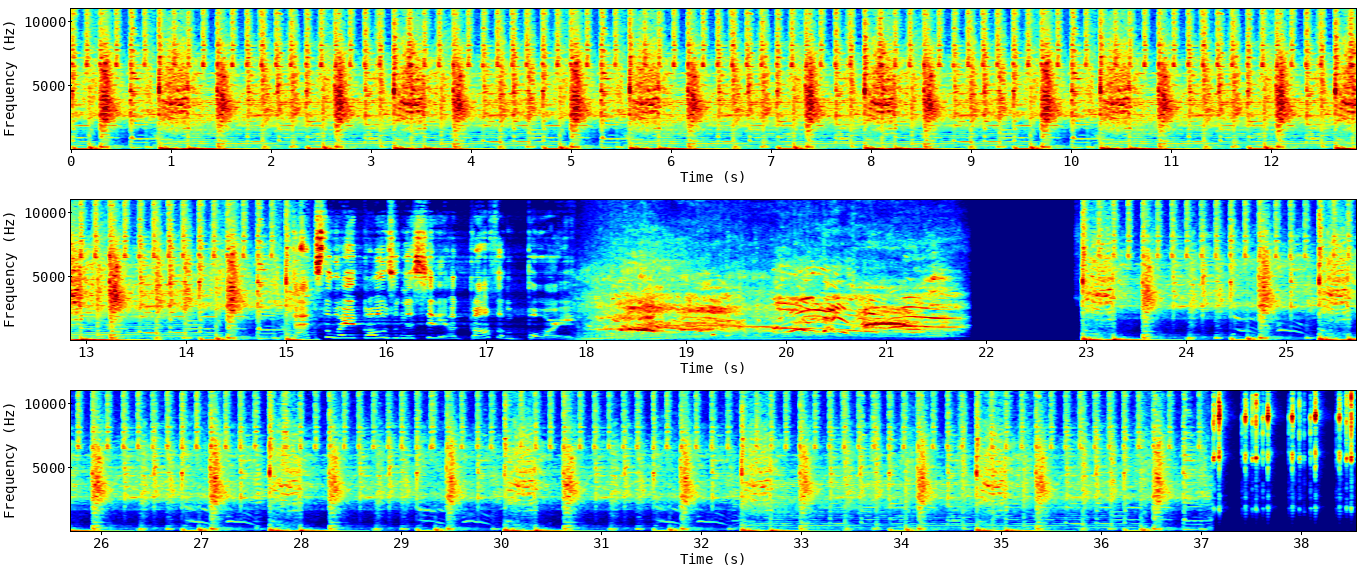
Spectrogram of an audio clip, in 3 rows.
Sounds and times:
Hip hop music: 0.0 - 18.8, 23.7 - 37.1.

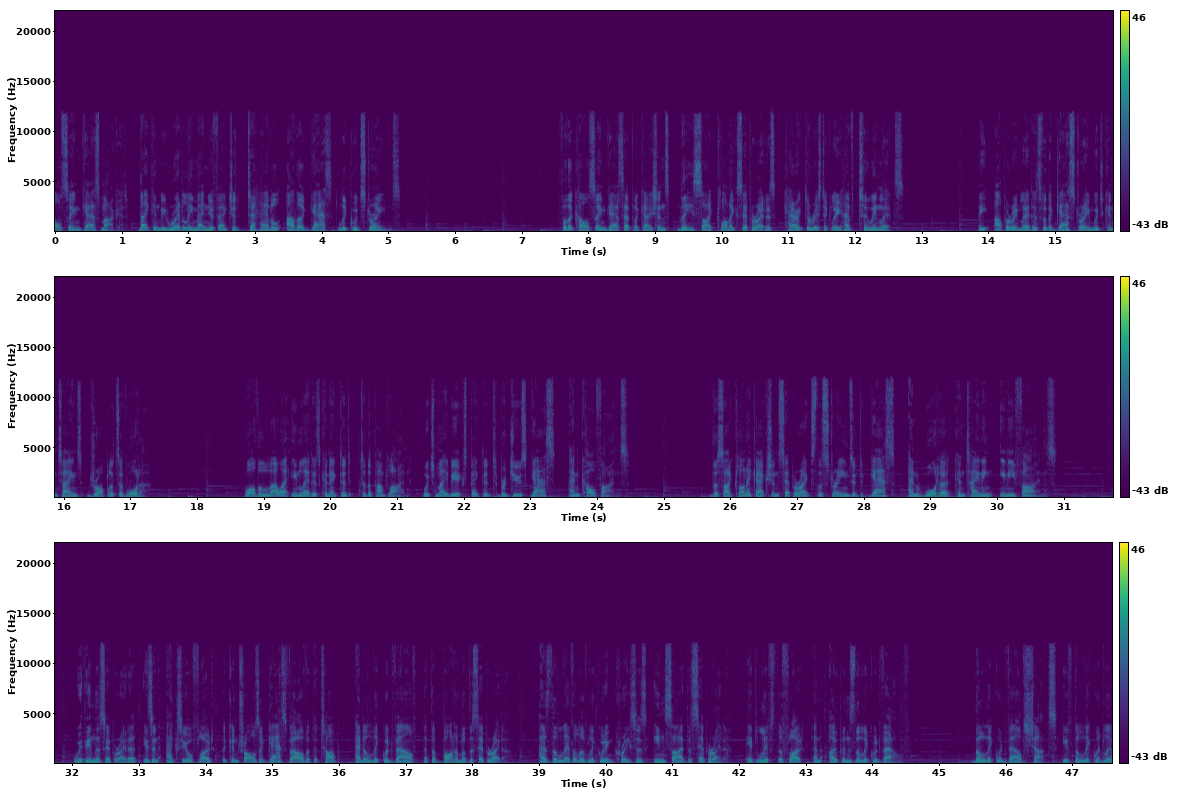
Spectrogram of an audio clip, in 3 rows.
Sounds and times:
Speech: 0.0 - 5.2, 7.6 - 12.8, 13.8 - 17.3, 18.7 - 24.5, 25.7 - 30.9, 32.0 - 44.6, 45.5 - 47.6
Music: 0.0 - 47.6.

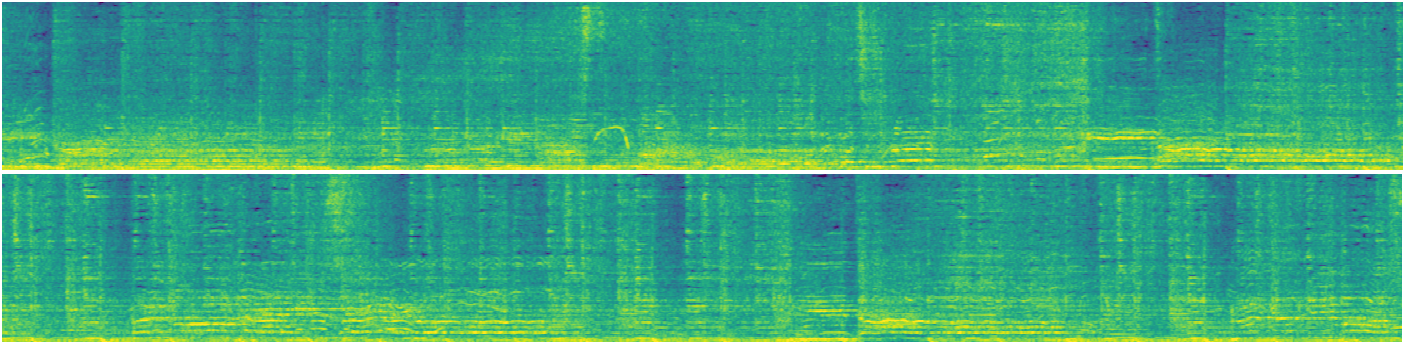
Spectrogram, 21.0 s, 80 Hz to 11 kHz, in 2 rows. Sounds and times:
Disco: 0.0 - 21.0.

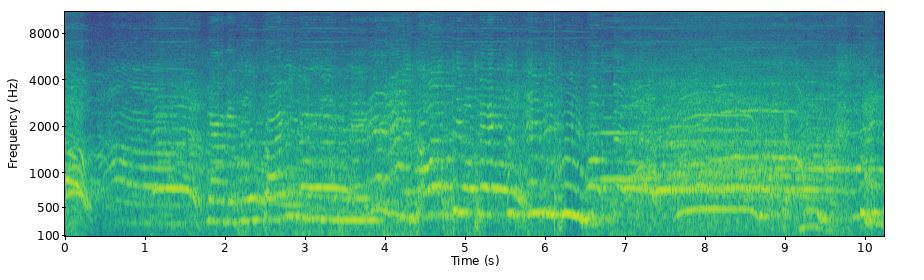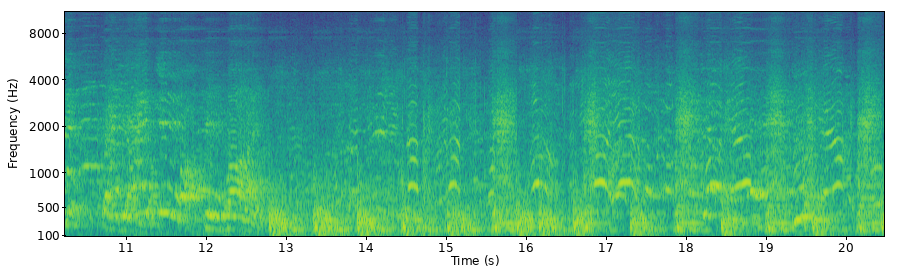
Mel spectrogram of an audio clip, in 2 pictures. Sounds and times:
Cheering: 0.0 - 12.7, 13.8 - 20.4
Music: 12.6 - 20.4.

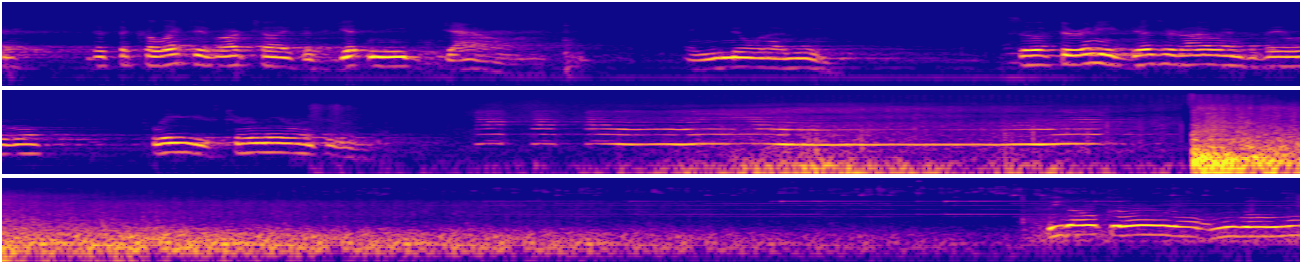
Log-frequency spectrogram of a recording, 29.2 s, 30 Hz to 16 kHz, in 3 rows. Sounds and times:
Speech: 0.0 - 4.1, 5.1 - 6.3, 7.5 - 10.1, 10.8 - 12.6.

